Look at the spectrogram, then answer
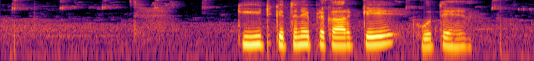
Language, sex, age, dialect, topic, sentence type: Hindi, male, 18-24, Kanauji Braj Bhasha, agriculture, question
